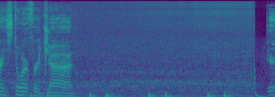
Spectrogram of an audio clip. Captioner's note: heart beating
